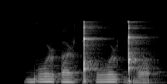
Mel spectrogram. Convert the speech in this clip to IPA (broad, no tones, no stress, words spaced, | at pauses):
bʊːɭʔɜɭ ǃʰʊːɭ ɡ͡ǃʌ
